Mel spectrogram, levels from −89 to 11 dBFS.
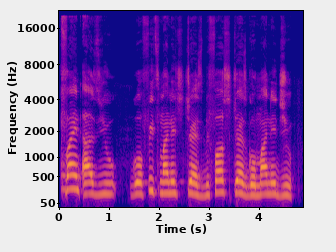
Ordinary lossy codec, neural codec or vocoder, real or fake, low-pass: none; none; real; none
